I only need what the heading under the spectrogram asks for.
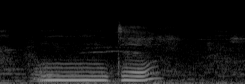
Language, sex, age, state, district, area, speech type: Santali, female, 18-30, West Bengal, Paschim Bardhaman, rural, spontaneous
